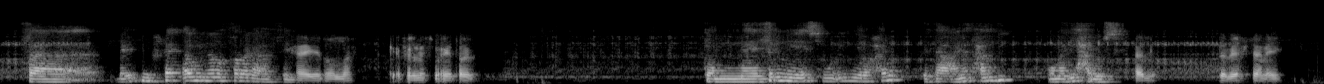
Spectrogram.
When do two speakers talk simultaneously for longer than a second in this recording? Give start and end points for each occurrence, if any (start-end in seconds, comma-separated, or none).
none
